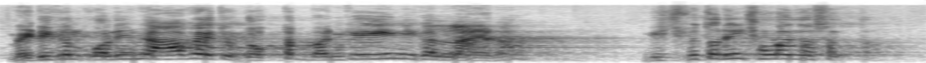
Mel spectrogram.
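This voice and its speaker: A male biology teacher giving a motivational talk to his students, with many rhetorical questions and a lively, persuasive manner. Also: very high-pitched, rapid-fire, roomy sound.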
